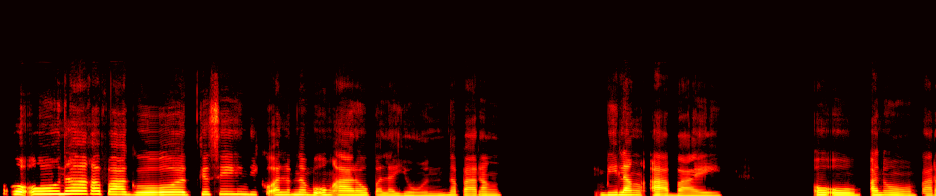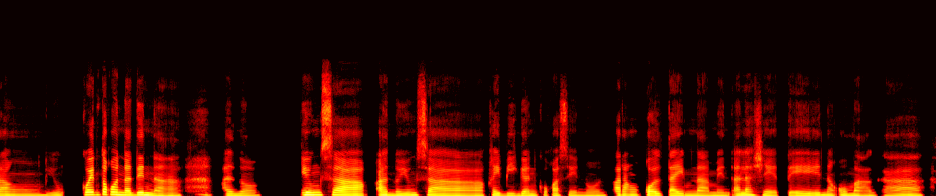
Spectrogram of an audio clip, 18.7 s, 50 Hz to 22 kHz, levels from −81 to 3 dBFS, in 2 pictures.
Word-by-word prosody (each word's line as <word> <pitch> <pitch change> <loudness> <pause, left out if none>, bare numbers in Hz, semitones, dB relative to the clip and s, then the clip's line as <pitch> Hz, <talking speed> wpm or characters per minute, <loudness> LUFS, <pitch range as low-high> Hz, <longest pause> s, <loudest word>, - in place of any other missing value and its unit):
Oo, 315 +2 +6
nakakapagod 285 -6 +4
kasi 295 +1 -2
hindi 270 -1 -4
ko - - -7
alam 260 0 0
na 265 - +1
buong 245 +1 +1
araw 230 -1 +2
pala 215 -1 -6
yun 180 +1 -6
na 215 - -4
parang, 210 -1 -4 1.0
bilang 240 +1 +2
abay 170 -5 -1 1.0
oo 230 -4 +3
ano, 225 -4 -1
parang 200 -1 -5
yung 205 +1 -6 0.2
kwento 265 +2 +4
ko 280 - +5
na 230 -2 +4
din 230 -1 +4
ah. 165 0 -3 0.4
Ano, 190 -3 -5 0.4
yung 250 0 +6
sa 220 -5 +4
ano, 210 -3 +1
yung 205 +2 0
sa 220 0 0 0.6
kaibigan 190 -2 -2
ko - - -8
kasi 185 -2 -5
nun 160 -1 -6
parang 205 0 -1
call 200 -2 +3
time 185 -1 -1
namin 165 -2 -4
7:00 195 -1 -2
ng 195 -2 -3
umaga. 180 +2 -4
205 Hz, 130 wpm, -20 LUFS, 190-245 Hz, 1.0 s, Oo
